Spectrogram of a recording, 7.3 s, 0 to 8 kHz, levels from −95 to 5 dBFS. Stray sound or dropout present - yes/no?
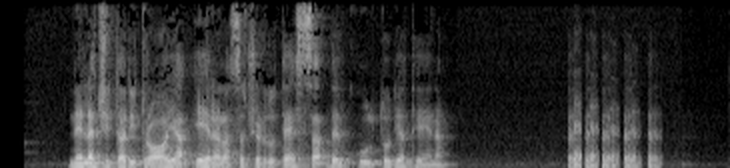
yes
